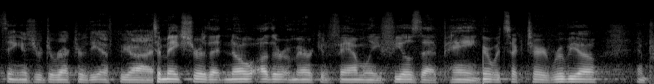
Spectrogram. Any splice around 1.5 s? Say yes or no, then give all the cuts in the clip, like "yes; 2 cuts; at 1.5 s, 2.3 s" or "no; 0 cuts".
yes; 2 cuts; at 1.5 s, 4.8 s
